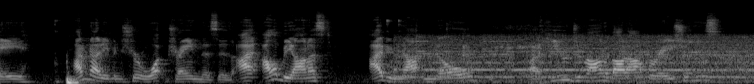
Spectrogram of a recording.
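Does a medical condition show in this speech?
No.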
